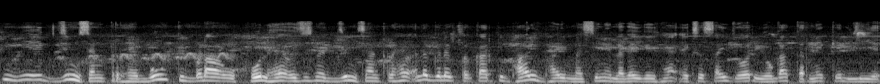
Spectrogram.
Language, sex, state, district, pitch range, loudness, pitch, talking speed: Hindi, male, Rajasthan, Bikaner, 145-175 Hz, -18 LUFS, 155 Hz, 190 wpm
